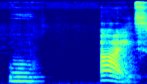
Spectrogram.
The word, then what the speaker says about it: white: White is another word that follows the silent E rule. The E at the end is dropped and the I is made a long vowel because it's a preceding vowel.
